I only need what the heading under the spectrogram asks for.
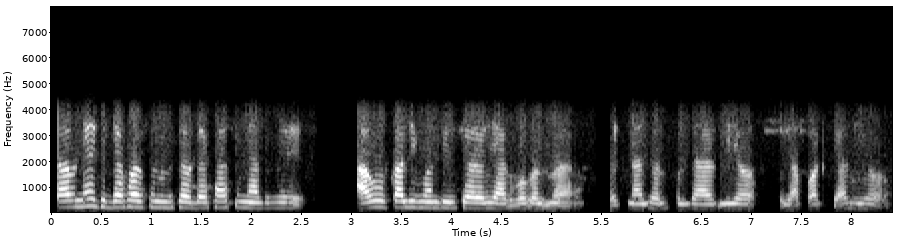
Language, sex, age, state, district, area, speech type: Maithili, female, 45-60, Bihar, Araria, rural, conversation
